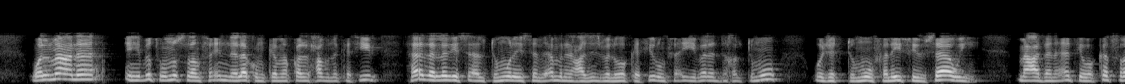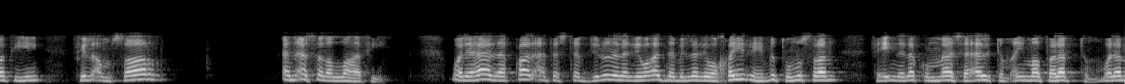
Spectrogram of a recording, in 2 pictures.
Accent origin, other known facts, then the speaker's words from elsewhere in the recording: Egypt; وبعض أهل العلم قال بأن هي مصر المعروفة الآن، بلدنا مصر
